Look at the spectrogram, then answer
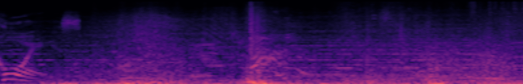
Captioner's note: groans, grunts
